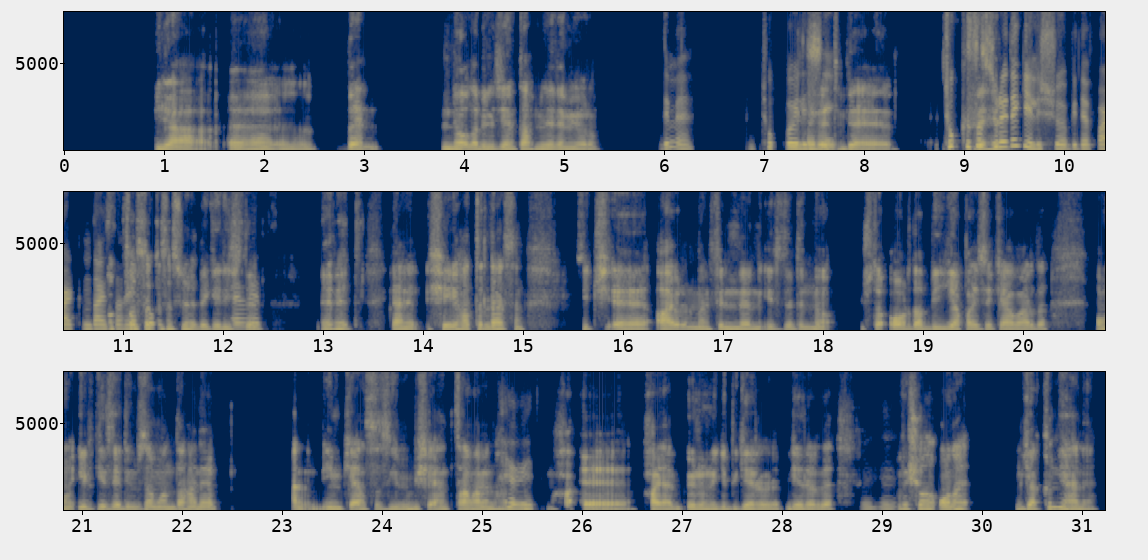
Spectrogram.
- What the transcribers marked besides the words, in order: tapping; other background noise; laughing while speaking: "Evet"
- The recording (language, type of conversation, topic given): Turkish, unstructured, Yapay zeka geleceğimizi nasıl şekillendirecek?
